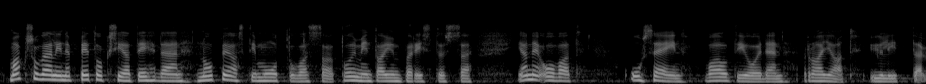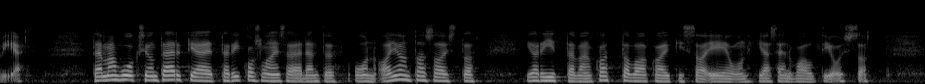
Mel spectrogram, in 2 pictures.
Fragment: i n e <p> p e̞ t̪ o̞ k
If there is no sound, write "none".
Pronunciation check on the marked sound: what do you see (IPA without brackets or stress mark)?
p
